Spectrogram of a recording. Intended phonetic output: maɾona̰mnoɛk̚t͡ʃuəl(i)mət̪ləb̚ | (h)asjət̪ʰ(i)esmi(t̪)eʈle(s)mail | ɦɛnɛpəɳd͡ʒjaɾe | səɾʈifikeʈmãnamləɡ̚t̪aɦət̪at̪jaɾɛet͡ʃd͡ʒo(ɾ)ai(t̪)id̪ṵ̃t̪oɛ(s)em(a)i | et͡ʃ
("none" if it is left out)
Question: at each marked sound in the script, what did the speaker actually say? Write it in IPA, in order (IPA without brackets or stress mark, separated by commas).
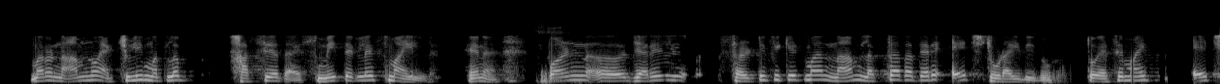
i, h, a, t̪, s, ɽ, d̪, s, a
